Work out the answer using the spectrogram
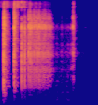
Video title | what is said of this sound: Thursday nite Chat with T~BIRD Stacking is live! | It sounds like copper to me.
